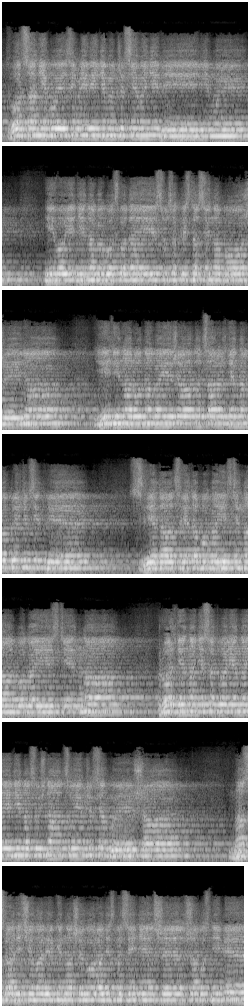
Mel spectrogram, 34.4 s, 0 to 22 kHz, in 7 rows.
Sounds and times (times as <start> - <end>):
Chant: 0.0 - 34.3.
